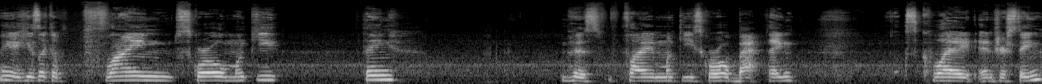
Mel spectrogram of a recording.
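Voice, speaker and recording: Long, frequent pauses run through the speech over noticeable background noise. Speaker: toy unboxing reviewer. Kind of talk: casual talk to camera.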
